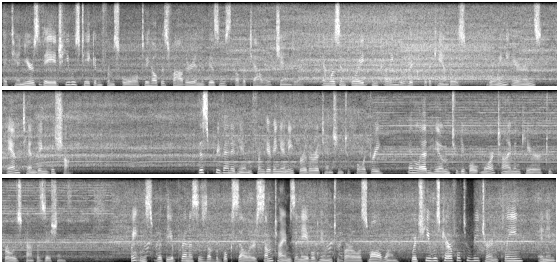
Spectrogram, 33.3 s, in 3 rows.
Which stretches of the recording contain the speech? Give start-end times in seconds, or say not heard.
0.0-12.6, 15.0-23.6, 24.8-33.2.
